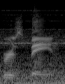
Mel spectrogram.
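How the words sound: It is said the American way. The speaker calls it wrong. "I used to call it Brisbane... because it's incorrect"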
